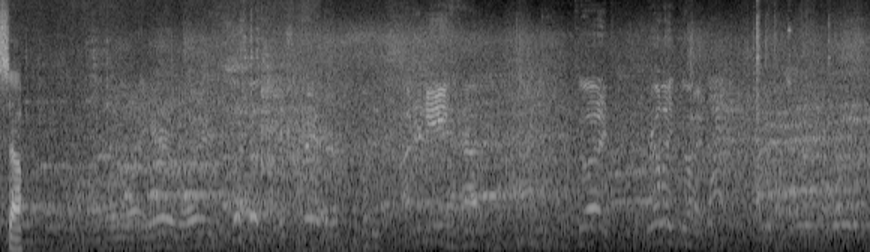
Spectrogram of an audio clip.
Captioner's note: sounds of people playing hockey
